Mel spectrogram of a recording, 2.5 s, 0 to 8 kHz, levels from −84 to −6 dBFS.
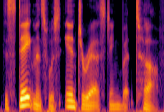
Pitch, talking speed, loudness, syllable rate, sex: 115 Hz, 145 wpm, -18 LUFS, 4.8 syllables/s, male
